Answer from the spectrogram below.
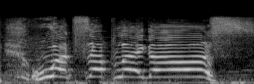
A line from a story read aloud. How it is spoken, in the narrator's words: screaming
